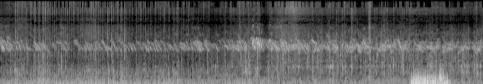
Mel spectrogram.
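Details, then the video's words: Many baby chicks peeping continuously in rapid, high-pitched chirps, several per second, over a low rumble, ending with a sudden loud thud near the finish. "MURGI Baby "Chicks Chirping" Sound"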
